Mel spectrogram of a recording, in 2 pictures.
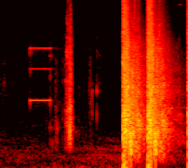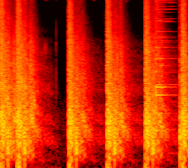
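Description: A shot-timer start beep, then a string of about eight pistol shots fired in quick pairs. Near the end steel targets ring with a thin metallic tone as they are hit.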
